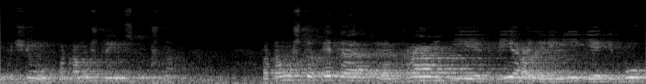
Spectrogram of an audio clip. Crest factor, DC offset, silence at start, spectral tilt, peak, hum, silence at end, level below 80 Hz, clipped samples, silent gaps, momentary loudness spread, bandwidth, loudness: 14 dB; under 0.1%; 0 s; -9.5 dB/octave; -6 dBFS; none; 0 s; -40 dBFS; under 0.1%; none; 16 LU; 13.5 kHz; -20 LUFS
